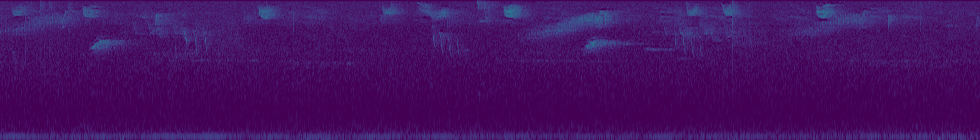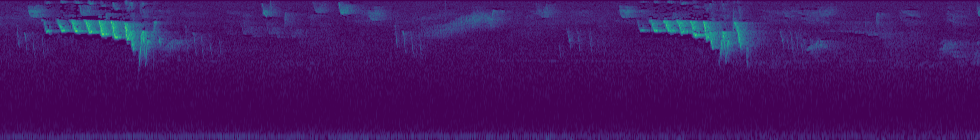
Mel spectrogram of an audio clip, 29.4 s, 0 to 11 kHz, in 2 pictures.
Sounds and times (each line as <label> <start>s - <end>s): bird calls 15.0s - 19.2s
bird calls 24.3s - 27.2s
